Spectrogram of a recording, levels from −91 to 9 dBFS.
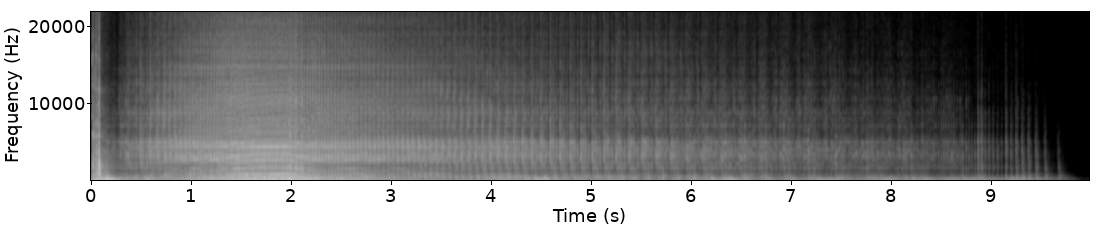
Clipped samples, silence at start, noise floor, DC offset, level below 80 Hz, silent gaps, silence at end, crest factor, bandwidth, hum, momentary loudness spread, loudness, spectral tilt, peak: under 0.1%; 0 s; -50 dBFS; under 0.1%; -32 dBFS; none; 0.45 s; 24 dB; over 20 kHz; none; 23 LU; -21 LUFS; -3 dB/octave; 0 dBFS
